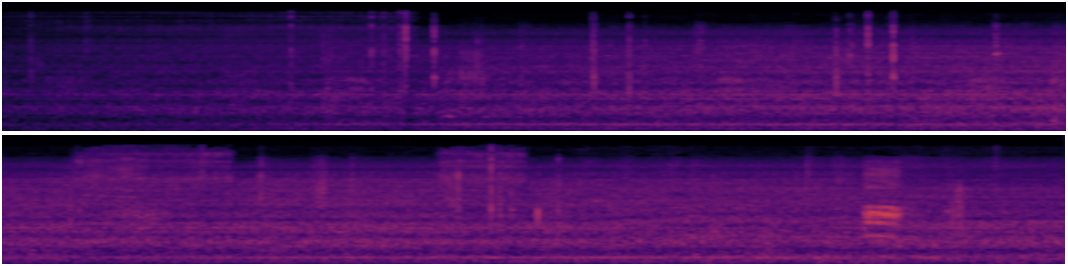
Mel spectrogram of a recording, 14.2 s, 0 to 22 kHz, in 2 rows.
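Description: An Indian Railways WAP7 electric locomotive approaching with its train: a steady hum and rumble that grows gradually louder. Crows caw over it.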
